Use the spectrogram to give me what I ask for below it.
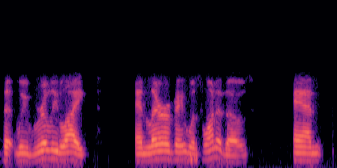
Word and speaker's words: Larrivee: Well, first I had to take 3 years of French so I could pronounce Larrivee. – Larrivee. See, I can't even pronounce it. – Larrivee. Once you can say it, then they'll endorse you.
